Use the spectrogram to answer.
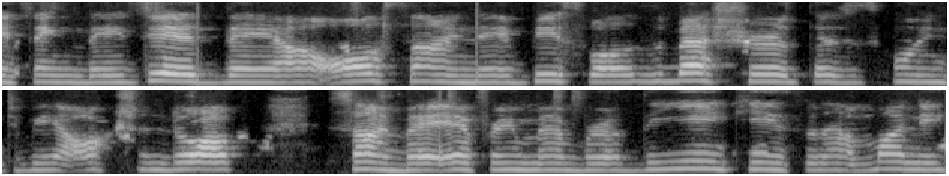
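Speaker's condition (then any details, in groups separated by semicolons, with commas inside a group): ALS; young onset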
